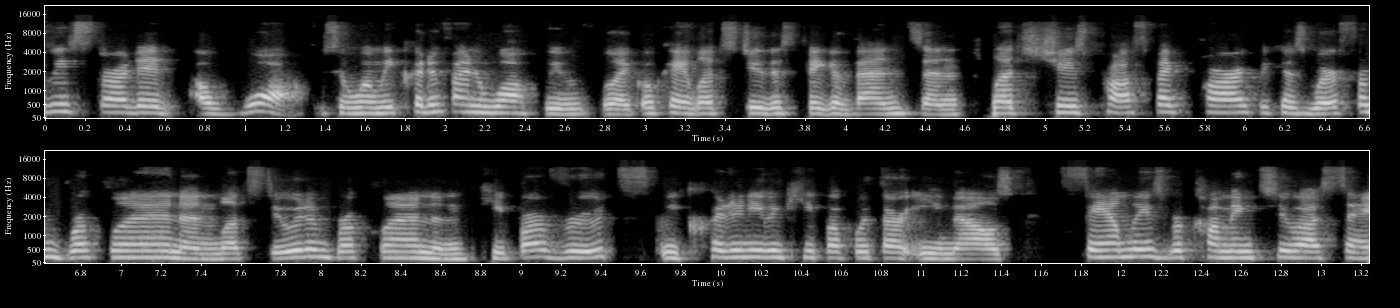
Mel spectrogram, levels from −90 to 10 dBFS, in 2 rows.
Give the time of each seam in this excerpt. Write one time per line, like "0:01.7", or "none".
0:04.6
0:09.7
